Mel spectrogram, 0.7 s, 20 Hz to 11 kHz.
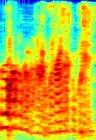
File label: drown; quake2; karrot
